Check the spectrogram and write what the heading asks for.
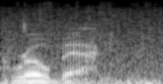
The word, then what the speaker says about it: Rabuk: The manor house, or hergård, in question is to be called Rabuk, pronounced something like Robeck, though that is not its name.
